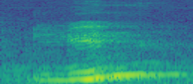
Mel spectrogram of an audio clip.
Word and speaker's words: lune: How you could pronounce it is you really need to bring your whole lips in the front, in the shape of O, like this, and you try to say U. It's a sound that you make with your throat.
